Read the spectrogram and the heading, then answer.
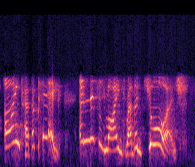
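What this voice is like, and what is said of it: Put-on British accent. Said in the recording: “my amazing British accent”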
